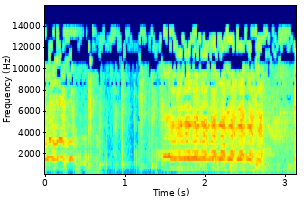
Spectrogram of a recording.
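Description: A horse in a racing stable whinnies twice with long, wavering neighs. Between the calls come clattering hoof steps and knocking thuds on a hard floor.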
